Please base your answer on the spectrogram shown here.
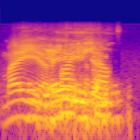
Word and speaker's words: Maija: Maija. Maija. Maija. Maija. Oh, Maija. Very good. Maija. A female name. Maija. Maija. So these are Finnish names. Maija.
